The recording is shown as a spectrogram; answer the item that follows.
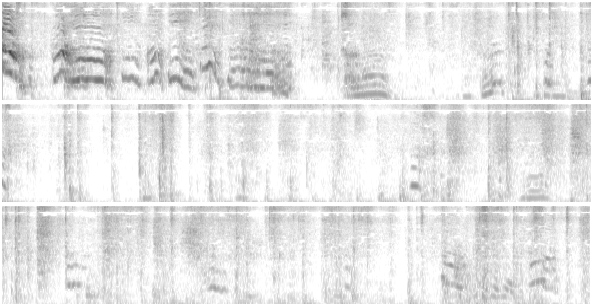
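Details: Nine Jindo puppies toddling and playing under the care of their mother, Sarang. High, wavering whines and squeaks cluster in the first three seconds, then give way to softer scattered whimpers, shuffling and thumping noises.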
